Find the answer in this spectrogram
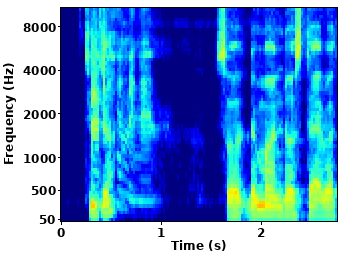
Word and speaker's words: ad hominem: Alright, so the proper pronunciation, yeah? Ad hominem. Wanna get it? Ad hominem. Teacher? Ad hominem.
